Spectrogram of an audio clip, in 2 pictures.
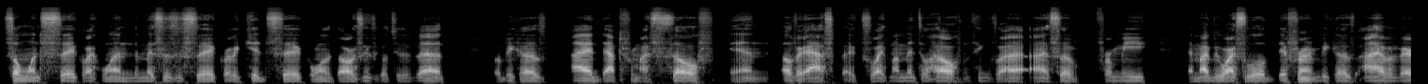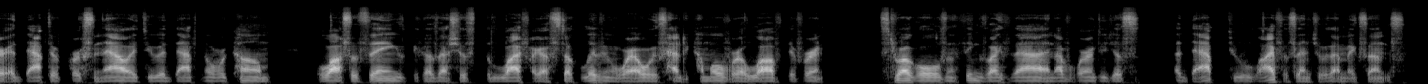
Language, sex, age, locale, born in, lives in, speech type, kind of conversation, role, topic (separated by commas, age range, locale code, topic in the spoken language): English, male, 30-34, en-US, United States, United States, conversation, unstructured, none, Should you stick to a strict morning routine every day, or adapt each morning to changing schedules and demands?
